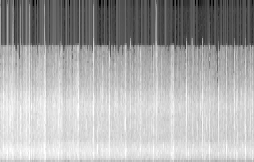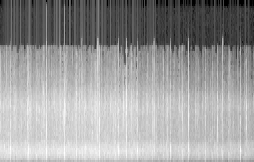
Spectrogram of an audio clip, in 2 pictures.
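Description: An audience applauding steadily, growing gradually quieter toward the end.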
